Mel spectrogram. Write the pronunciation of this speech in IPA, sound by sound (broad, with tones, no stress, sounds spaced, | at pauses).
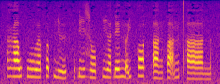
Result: ɣ a˨˦ w k w u˨˩ ə̯ f ə˦˥ p̚ ɲ ɨ˧˩˨ | ɗ i˨˦ z o˨˩ k i˨˩ ə̯ ɗ e˨˦ ŋ ə̰˧˥ j k ɔ˦˥ t̚ ʔ a˧˩ ŋ f a̰˧˥ ŋ t̪ʰ a˨˩ n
